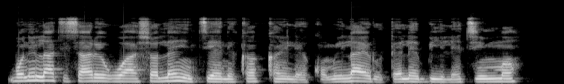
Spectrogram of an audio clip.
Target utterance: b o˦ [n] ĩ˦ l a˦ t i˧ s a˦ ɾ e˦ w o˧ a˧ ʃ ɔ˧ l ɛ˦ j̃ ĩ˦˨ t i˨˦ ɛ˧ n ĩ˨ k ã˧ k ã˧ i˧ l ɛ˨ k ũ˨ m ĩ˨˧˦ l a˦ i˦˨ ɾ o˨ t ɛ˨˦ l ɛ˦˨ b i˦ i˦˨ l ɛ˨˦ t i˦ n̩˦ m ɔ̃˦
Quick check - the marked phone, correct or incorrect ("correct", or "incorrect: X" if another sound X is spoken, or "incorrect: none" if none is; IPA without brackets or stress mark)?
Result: correct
